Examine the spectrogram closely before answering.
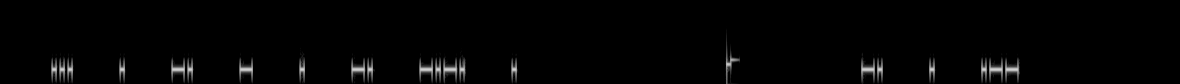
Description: Morse code, heard as a keyed tone, about 29 wpm, spaced as for 14 wpm, 700 Hz. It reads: SENTENCE NEW
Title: 4x Character Spacing - Top 200 Words - 30wpm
